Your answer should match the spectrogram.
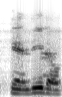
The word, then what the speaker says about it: Gandido: you pronounce it correctly? So I won't make that mistake. It's Gandido, but we go way too, Gandido.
